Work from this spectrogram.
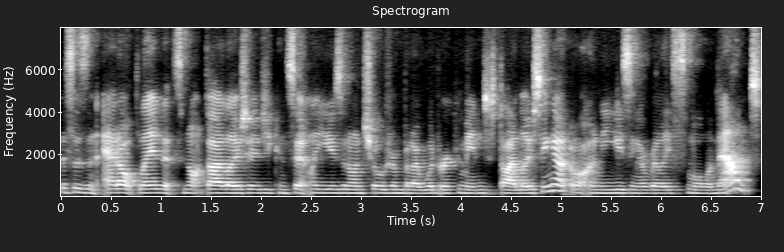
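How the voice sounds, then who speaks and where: A woman with an Australian accent talks at a very fast pace with hardly any pauses. Her fairly low voice has fairly even intonation, and audible room echo surrounds it. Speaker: essential oils wellness presenter. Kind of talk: live-streamed presentation. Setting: live stream at home, evening.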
